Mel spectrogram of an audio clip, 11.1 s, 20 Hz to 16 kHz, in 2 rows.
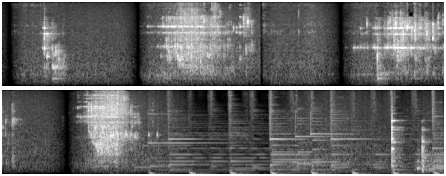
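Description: Four Gods soup ingredients (gorgon fruit, Chinese yam, lotus seeds, poria, Job's tears) are poured into 1500 cc of water in a clay pot in four or five loud, hissing splashy bursts, followed by a run of lighter clinks over a steady low thumping rhythm. No one speaks.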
